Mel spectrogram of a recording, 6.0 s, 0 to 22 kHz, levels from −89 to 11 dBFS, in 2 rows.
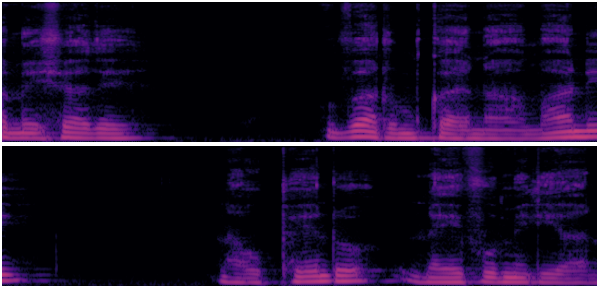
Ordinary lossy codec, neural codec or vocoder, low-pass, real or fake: none; none; none; real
